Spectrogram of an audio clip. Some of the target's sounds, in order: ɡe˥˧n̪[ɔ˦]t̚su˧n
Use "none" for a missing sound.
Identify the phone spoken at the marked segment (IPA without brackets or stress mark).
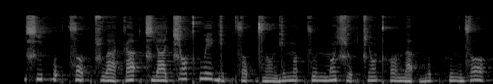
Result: ɔ̃˦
